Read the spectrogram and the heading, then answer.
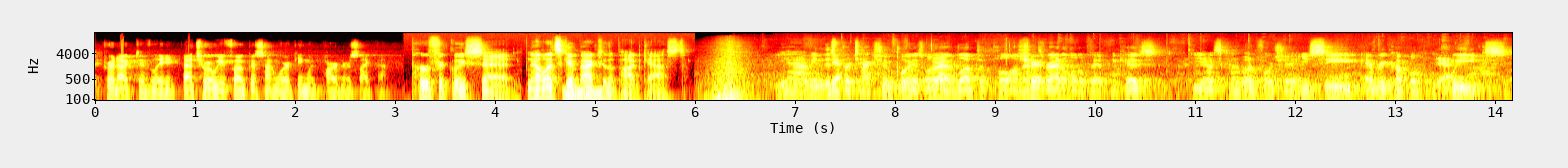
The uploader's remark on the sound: Live From Links NYC 2023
